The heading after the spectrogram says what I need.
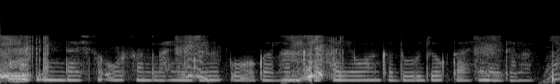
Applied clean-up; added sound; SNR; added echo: none; Zipper (clothing); 0 dB; none.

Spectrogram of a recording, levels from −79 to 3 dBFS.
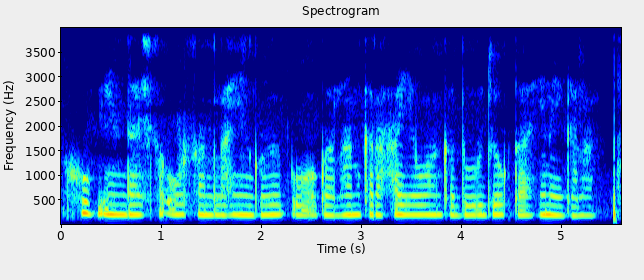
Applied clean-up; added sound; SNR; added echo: none; none; none; none.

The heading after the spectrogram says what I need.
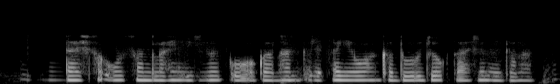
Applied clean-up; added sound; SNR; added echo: neural mask model DeepFilterNet 3.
